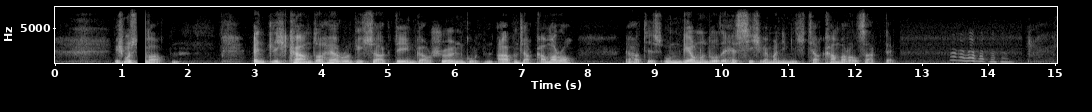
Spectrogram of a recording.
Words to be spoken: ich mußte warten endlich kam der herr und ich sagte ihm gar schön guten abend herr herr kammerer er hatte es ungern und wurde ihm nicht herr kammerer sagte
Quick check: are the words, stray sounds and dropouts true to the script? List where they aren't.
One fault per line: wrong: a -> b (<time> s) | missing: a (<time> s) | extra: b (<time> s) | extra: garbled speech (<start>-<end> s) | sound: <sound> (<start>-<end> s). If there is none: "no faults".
sound: dropout (1.2-1.4 s)
missing: herr (7.2 s)
extra: hässig wenn man (10.1 s)
sound: laugh (13.4-14.4 s)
